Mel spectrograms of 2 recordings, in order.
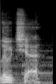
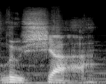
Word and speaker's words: Lucia: Well, on the live stream, they said the way how you pronounce it is Lucia. Because everyone was saying Lucha. But it's Lucia. At least that's what the director told the host to correct us on.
